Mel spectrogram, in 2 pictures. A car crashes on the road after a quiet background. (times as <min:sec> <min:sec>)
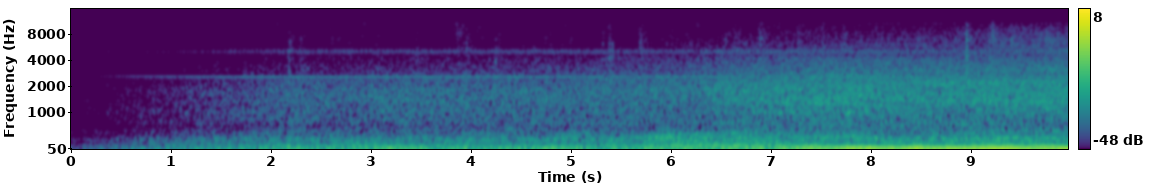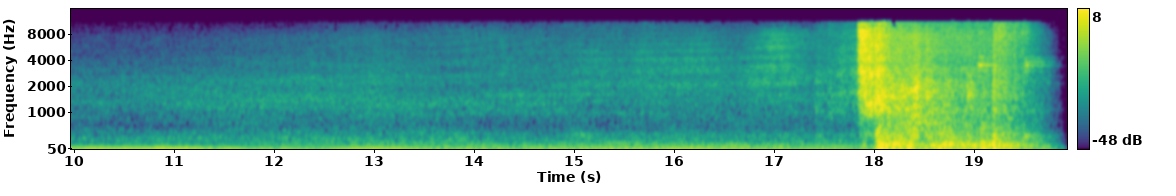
0:17.8 0:19.9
